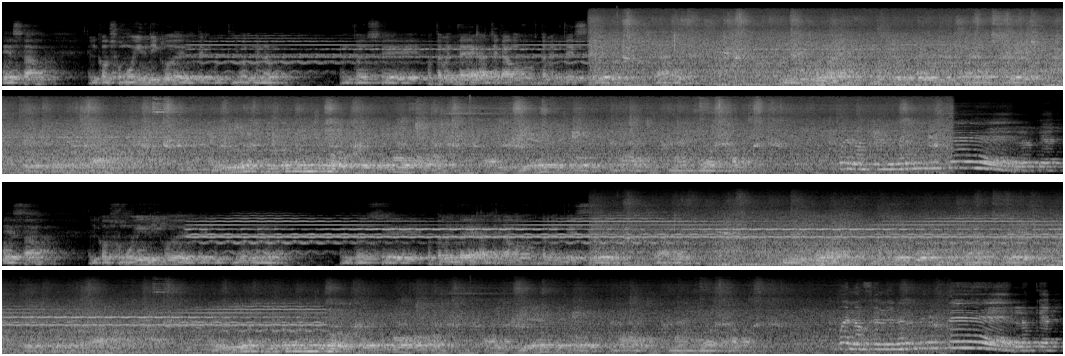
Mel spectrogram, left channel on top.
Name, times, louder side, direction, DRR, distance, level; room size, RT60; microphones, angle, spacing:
voice 1, 0.0-2.8 3.4-6.9 7.7-10.5 10.8-11.9 12.6-18.2, left 1 dB, 45° left, 2 dB, 7.8 m, -25 dB
sound 1, 1.8-13.9, right 8 dB, 45° right, 2.5 m, -29 dB
sound 2, 5.9-20.1, left 7 dB, 85° left, 1.3 m, -26 dB
sound 3, 6.1-14.1, left 1 dB, 10° left, 4.5 m, -31 dB
voice 2, 12.3-12.7 18.9-21.1, right 1 dB, 60° right, 5 dB, 5.8 m, -24 dB
24.5 x 16.5 x 6.9 m, 0.79 s
head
